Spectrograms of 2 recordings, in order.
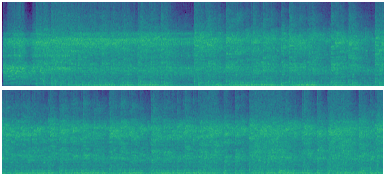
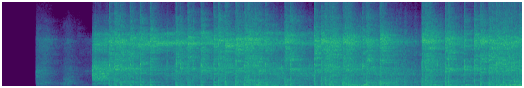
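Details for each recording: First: Harley Shovelhead chopper with Motogadget M-Unit, new battery, solenoid rewired: catches within half a second and settles into a steady, even V-twin idle on choke, no misfires; normal start and idle. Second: Harley Shovelhead chopper V-twin after new battery, solenoid rewiring and ground fix, engine hot during carb adjustment; fires after short crank, then loose lumpy beat with uneven surges and dips; owner suspects it needs jetting: rough running.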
